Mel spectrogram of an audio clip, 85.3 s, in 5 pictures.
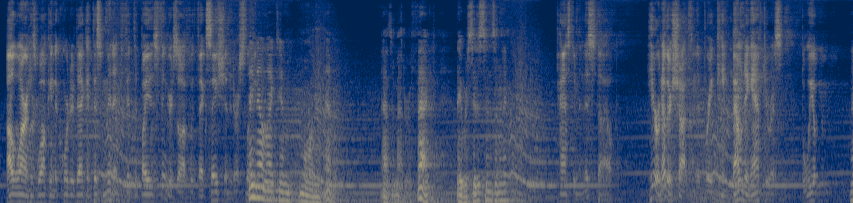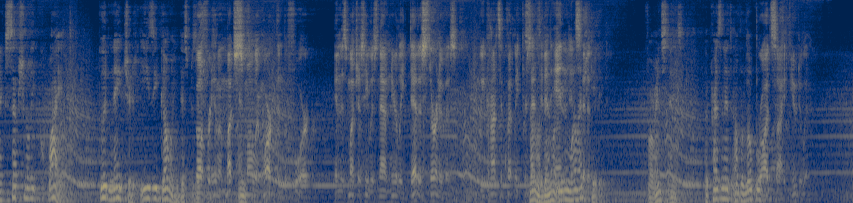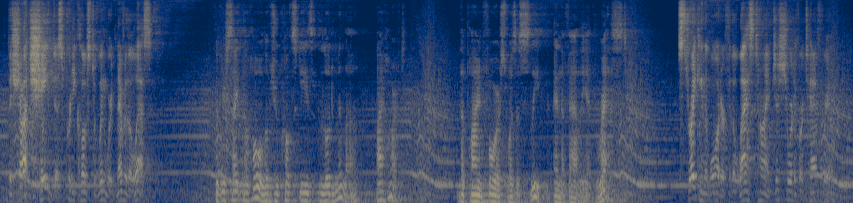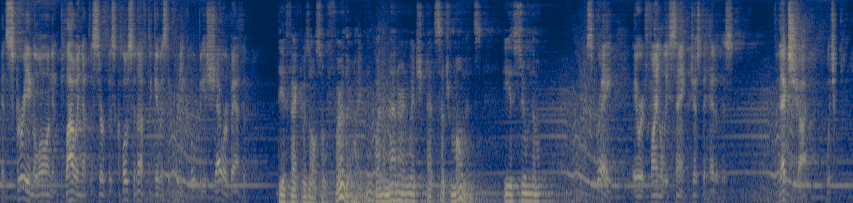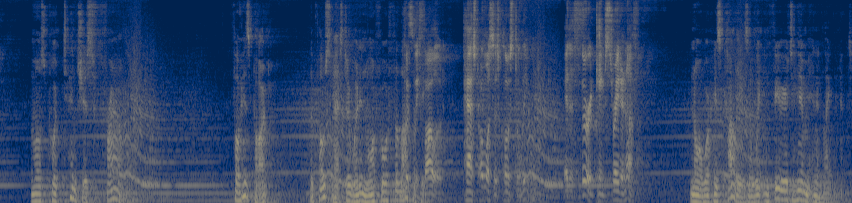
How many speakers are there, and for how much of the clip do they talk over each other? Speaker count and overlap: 2, about 5%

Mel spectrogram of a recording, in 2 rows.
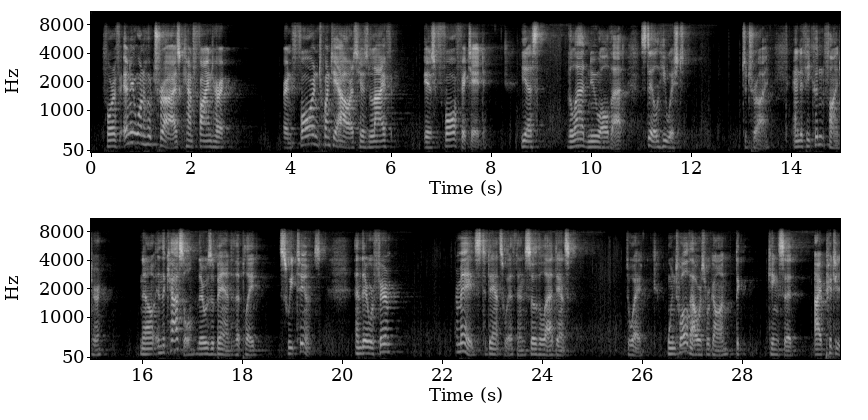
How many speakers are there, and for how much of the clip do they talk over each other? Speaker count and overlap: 1, no overlap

